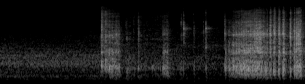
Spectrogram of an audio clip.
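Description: A knife cuts through cardboard tape.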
